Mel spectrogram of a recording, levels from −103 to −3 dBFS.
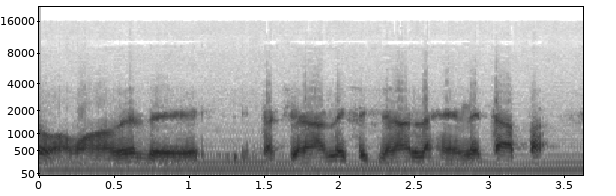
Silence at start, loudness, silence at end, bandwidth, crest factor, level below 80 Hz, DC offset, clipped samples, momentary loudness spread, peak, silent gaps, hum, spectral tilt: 0 s; -25 LUFS; 0 s; 9.4 kHz; 12 dB; -58 dBFS; under 0.1%; under 0.1%; 7 LU; -12 dBFS; none; 50 Hz at -40 dBFS; -7.5 dB/octave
